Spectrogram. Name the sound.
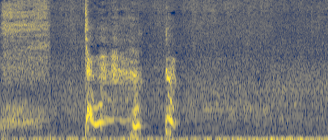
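shower water spraying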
